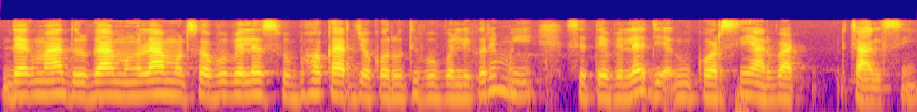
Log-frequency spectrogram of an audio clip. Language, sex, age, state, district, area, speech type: Odia, female, 60+, Odisha, Bargarh, rural, spontaneous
